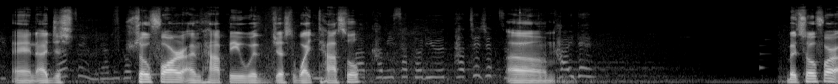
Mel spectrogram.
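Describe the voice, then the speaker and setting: A man chatting casually as a game livestreamer, thinking aloud in a halting way and often repeating himself. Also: fairly low pitch, a bit bright.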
